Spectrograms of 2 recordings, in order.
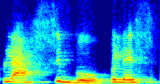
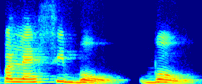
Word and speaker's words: placebo: Okay, next is a placebo. Rather I would say it's placebo. Okay, so it's a Latin word again, placebo.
